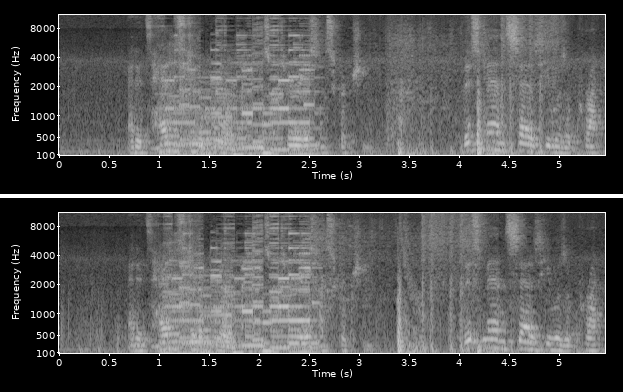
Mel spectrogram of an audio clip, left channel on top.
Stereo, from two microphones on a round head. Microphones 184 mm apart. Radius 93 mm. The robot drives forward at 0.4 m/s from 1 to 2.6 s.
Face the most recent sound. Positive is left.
turn(degrees=70)  # may be behind; listen again after turning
